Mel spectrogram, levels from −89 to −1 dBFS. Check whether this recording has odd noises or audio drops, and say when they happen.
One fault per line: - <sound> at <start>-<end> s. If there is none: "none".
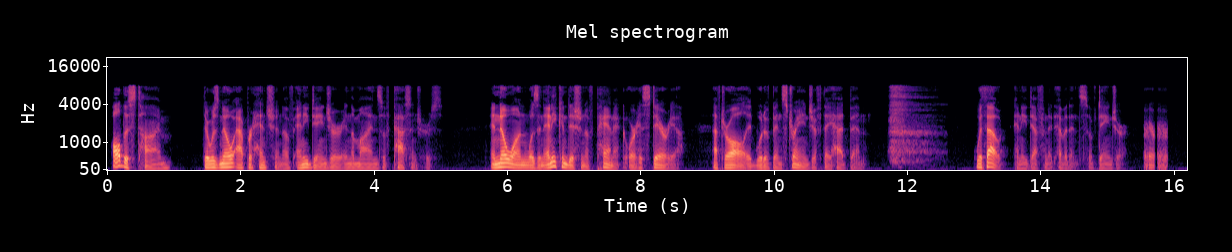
- sigh at 11.7-12.6 s
- laugh at 15.5-15.9 s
